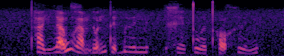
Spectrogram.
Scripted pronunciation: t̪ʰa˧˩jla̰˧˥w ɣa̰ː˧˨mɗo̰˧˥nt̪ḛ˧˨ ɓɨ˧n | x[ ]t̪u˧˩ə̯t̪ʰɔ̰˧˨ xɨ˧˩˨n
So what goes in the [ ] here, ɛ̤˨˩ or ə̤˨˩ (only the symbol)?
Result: ɛ̤˨˩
